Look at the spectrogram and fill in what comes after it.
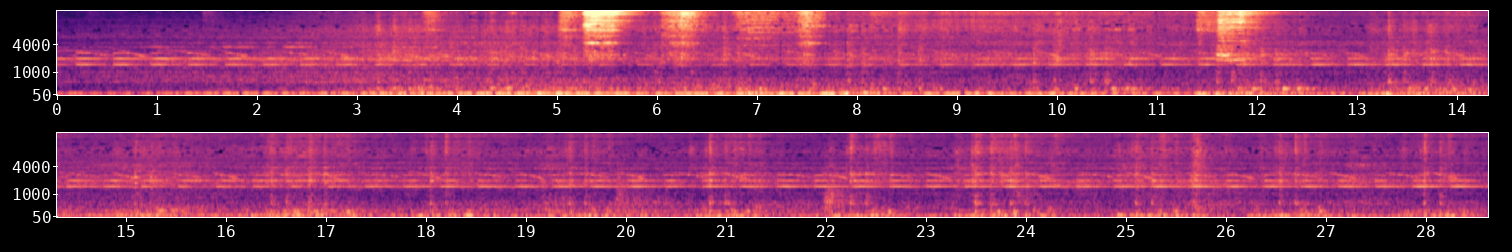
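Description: Diesel freight train passing: a deep locomotive engine rumble, loudest for the first dozen seconds, then container wagons rolling by with wheel clatter and a steady high-pitched whine from the wheels.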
